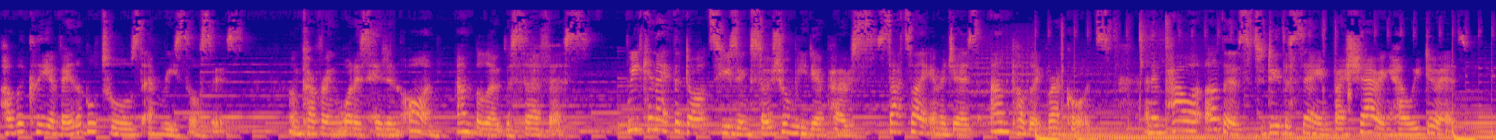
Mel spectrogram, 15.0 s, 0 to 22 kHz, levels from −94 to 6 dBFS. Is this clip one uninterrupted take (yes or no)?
yes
